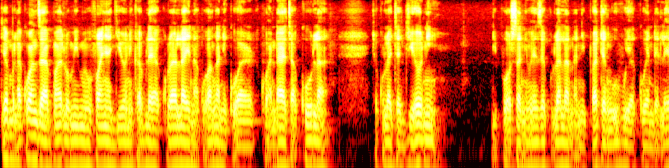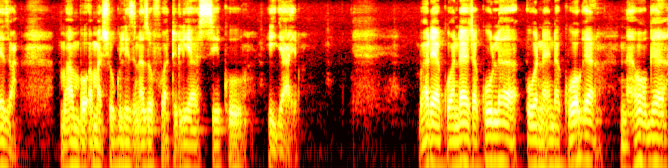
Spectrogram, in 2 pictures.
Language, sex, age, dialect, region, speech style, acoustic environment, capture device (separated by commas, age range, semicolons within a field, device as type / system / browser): Swahili, male, 25-34, Kenya - Kitui, Kenya, relaxed; excited, nature, mobile / Linux / Chrome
